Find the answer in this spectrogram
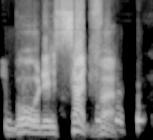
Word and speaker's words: Bodhi Sattva: I pronounce it right, my brother? Yeah, Bodhi Sattva.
